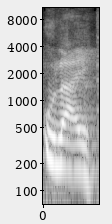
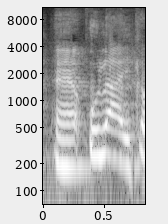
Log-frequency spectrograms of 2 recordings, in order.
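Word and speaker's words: أولئك: آپ کو پتہ ہے 6 الفاظ ایسے الفاظ ہیں جہاں پر واو لکھا ہوا ہے لیکن پڑھا نہیں جاتا ہے، انہی میں سے ایک اولئک ہے۔ اب دیکھیں اولی، اب یسرن القرآن پڑھاتا وقت کیا الف واو پیش او لام یا ذلی، میں نے خود سنا ہے اولی، بابا اولی ہے، واو نہیں پڑھا جاتا ہے، یہاں سائلنٹ ہوتا ہے۔ اولی، اولائی، اولائی لکھا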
